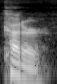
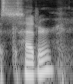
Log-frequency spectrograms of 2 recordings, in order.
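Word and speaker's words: Qatar: it was in uh cutter or qar right cutter yeah it I took a middle east class and that's actually how it's pronounced yeah didn't that suck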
